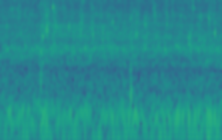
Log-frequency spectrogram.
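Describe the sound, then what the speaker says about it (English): Underground water rushes steadily in a Game of Thrones game, a low, continuous watery murmur heard faintly and alone, with no voices. "I hear water. From underground."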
